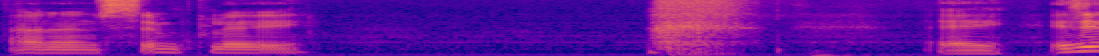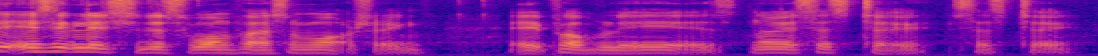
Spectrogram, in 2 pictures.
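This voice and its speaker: Guy with a bit of fry in his voice, talking to himself while coding live, lots of ums and restarts. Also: mid-range voice, fairly even intonation, moderate pace, long pauses, dark tone, no echo. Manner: thinks aloud, hesitant, self-correcting. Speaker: mod developer streaming live. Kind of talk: casual live coding commentary.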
